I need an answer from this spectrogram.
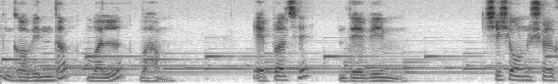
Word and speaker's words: গোবিন্দ বল্লভম: মন্ত্র প্রণব ওম এরপর গোবিন্দ বল্লভম একদম সঠিক বাংলা উচ্চারণের মত তবে শেষে অনুস্বর আছে যেটার সঠিক শুদ্ধ উচ্চারণ হবে অর্ধেক ম তাই হবে গোবিন্দ বল্লভম এরপর আছে দেবীম শেষে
